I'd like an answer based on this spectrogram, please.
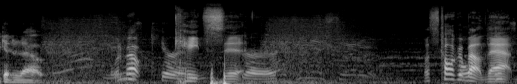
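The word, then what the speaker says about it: Cait Sith: Kit Shi? Come on. That's how you say it. No, don't piss on my head and tell me it's raining. Okay? It's Kate Sith. It was Kate Sith.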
